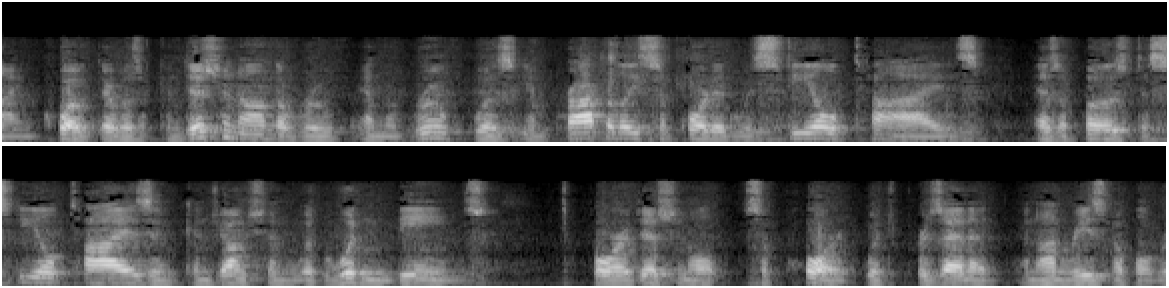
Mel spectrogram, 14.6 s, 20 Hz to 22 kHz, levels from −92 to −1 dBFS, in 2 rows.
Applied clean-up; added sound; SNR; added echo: none; none; none; none.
